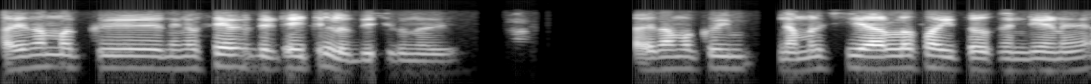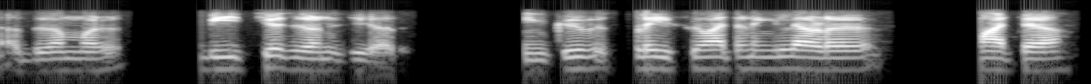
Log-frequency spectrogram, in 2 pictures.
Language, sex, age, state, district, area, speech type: Malayalam, male, 18-30, Kerala, Thrissur, urban, conversation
